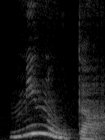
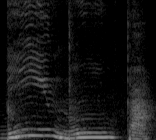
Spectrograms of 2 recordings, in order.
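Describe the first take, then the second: First: Said in the usual way. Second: "Minuta" slowly, in three separate syllables. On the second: Shown as a demonstration. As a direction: stretch out mi, nu, ta in "Minuta".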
